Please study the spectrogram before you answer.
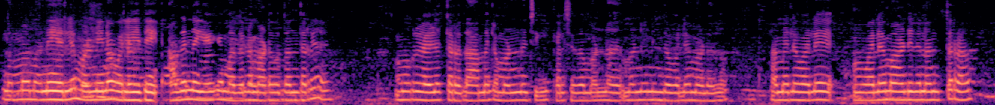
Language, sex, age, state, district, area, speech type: Kannada, female, 18-30, Karnataka, Vijayanagara, rural, spontaneous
